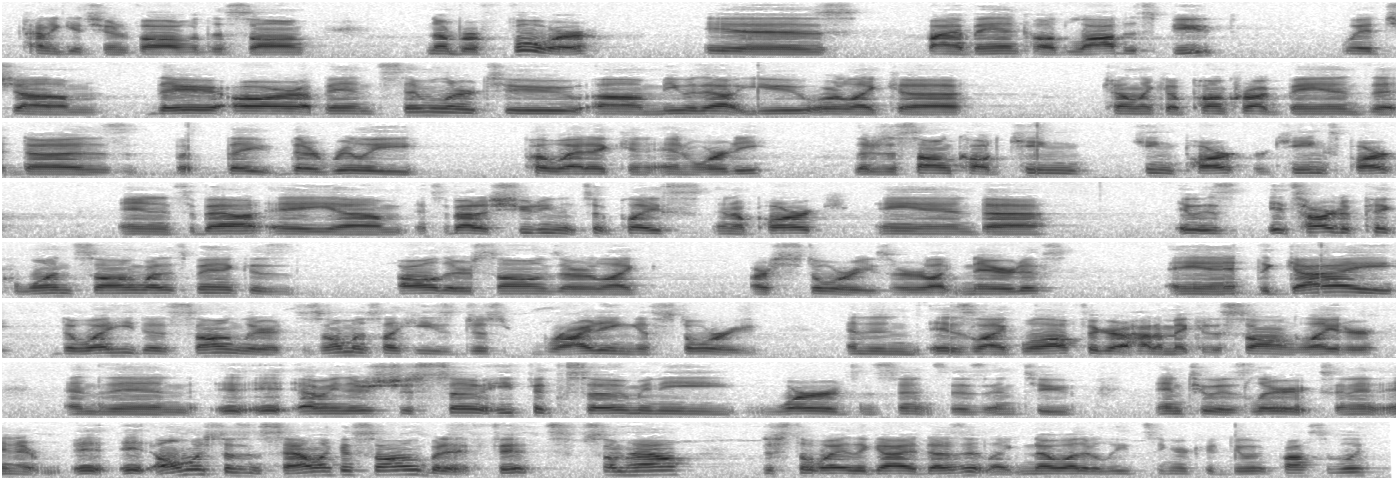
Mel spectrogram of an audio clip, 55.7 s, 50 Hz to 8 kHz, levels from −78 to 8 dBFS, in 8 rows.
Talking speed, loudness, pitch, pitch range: 195 wpm, -15 LUFS, 115 Hz, 105-120 Hz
